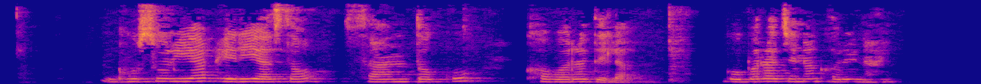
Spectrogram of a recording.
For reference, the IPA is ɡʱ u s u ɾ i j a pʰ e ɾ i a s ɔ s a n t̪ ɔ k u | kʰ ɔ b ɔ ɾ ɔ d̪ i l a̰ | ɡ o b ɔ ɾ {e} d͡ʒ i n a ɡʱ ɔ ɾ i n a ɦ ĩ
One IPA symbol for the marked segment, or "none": a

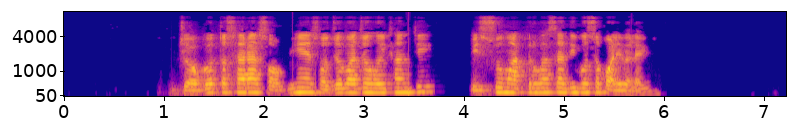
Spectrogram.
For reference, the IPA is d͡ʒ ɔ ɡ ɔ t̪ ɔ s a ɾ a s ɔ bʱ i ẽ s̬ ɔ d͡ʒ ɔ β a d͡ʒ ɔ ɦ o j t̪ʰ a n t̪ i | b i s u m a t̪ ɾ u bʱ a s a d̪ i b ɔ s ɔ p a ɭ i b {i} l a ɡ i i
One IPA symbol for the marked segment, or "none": a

